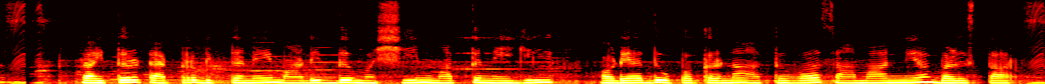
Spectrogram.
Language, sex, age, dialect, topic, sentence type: Kannada, female, 18-24, Northeastern, agriculture, statement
